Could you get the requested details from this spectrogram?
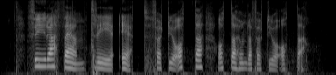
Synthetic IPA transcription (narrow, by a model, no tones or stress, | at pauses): fyːɾafɛmt̪ʰɾeːʔɛt̪fœʈːɪʊʔɔt̪ːaʔɔt̪ːaɦɵnd̪ɾafœʈːɪʊʔɔt̪ːa̰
